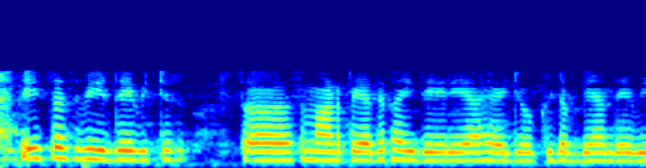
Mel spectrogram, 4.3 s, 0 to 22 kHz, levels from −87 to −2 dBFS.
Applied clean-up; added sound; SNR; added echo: none; none; none; none.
